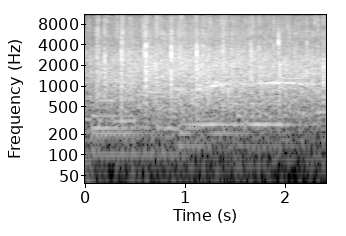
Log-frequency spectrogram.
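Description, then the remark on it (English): A crowd at the Cottage Rest Inn applauds a bard's performance in a dense, continuous patter, with faint murmuring voices and a few whistles or tones beneath, at moderate volume. “Ah, looks like the bard has done it again. What a splendid crowd y'all have been.”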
